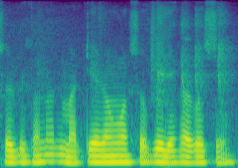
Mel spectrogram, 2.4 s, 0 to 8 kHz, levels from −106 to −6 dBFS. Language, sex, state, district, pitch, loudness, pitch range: Assamese, male, Assam, Kamrup Metropolitan, 110 Hz, -15 LUFS, 105-115 Hz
